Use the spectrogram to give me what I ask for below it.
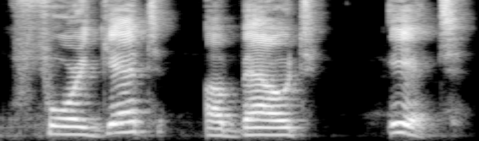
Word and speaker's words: Fuhgeddaboudit: Forget about it is the quick pronunciation of the phrase forget about it.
